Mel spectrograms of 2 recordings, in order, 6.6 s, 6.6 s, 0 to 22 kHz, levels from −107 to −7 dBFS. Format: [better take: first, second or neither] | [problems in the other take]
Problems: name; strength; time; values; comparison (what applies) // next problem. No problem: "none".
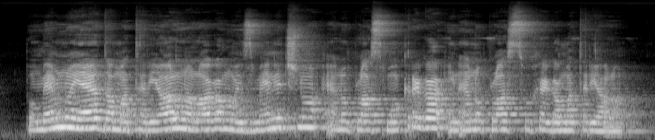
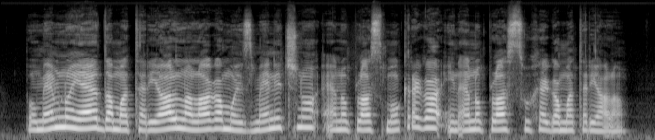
second | room echo; dies away in 0.8 s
